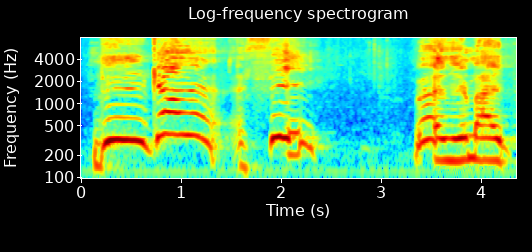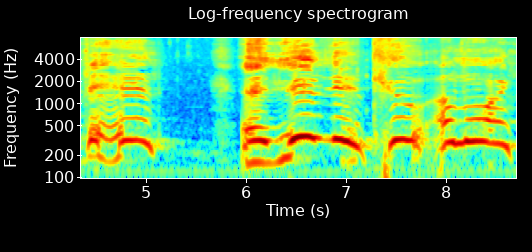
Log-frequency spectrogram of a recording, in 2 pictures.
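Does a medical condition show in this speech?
Yes: cerebral palsy; a little difficult.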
